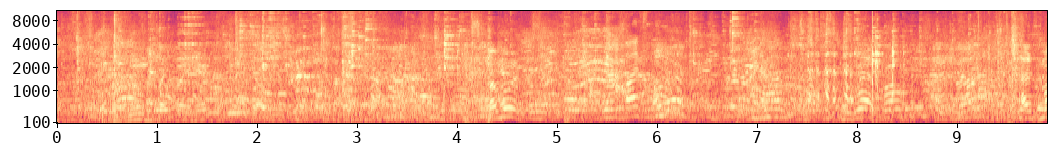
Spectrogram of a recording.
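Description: A crowd of people chatter in a busy room.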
